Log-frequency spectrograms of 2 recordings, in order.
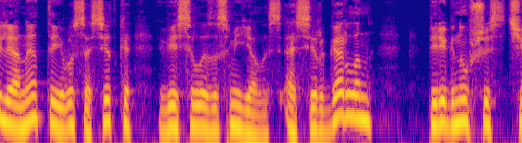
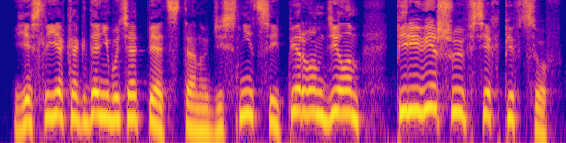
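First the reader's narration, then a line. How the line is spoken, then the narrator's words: Too loud. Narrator (Russian): слишком громко сказал Тирион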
